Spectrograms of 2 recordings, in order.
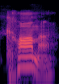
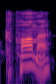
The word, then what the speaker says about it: karma: so it's interesting that the word comma k-a-r or k-h-a-r-m-a it's the same pronunciation as to keep calmer c-a-l-m-e-r yeah I mean keep can't keep calm yes yeah keep your karma karma yeah um you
